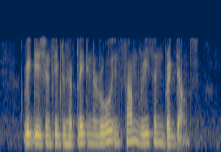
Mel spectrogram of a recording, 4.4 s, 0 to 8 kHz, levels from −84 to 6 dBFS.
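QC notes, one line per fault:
Throughout, iLBC codec. Nothing above about 3.9 kHz survives, so the speech sounds narrowband and muffled. The excitation is coded frame by frame, which fits 20 ms frames at about 15.2 kbps. That leaves a plainly audible rough, synthetic edge on the speech.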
